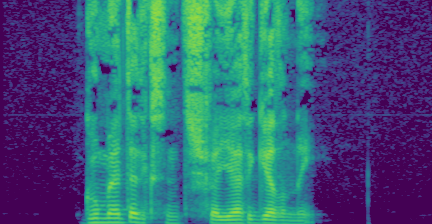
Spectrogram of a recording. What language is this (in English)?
Kabyle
